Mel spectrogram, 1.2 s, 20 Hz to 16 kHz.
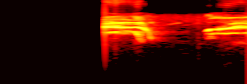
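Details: Bald eaglet at a Little Miami nest, 11 May 2024, as two young compete for a fish; one announces a parent's arrival. Two short bursts of high, thin, chittering squeals about half a second apart.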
